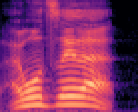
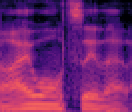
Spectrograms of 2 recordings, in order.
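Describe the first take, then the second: First: "I won't say that" much louder and higher; loud insistence. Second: "I won't say that" much softer and lower, held back; quiet restraint. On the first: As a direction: declare it firmly. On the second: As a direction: mutter it to yourself. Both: Real, not acted.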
